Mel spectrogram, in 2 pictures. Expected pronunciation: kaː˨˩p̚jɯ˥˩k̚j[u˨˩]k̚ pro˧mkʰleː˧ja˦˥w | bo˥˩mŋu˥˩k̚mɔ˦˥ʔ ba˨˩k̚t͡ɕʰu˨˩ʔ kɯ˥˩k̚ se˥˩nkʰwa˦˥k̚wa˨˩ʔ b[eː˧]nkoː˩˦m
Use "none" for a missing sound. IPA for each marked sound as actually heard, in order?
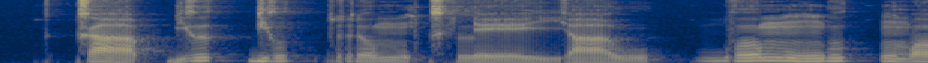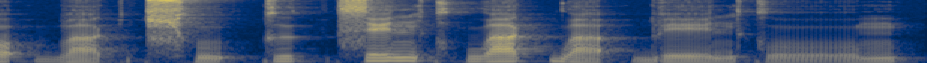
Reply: u˦˥, eː˧

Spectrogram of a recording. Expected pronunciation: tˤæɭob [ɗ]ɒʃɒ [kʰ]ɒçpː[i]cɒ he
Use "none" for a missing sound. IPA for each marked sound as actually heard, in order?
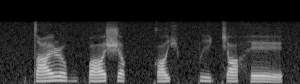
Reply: ɓ, kː, i

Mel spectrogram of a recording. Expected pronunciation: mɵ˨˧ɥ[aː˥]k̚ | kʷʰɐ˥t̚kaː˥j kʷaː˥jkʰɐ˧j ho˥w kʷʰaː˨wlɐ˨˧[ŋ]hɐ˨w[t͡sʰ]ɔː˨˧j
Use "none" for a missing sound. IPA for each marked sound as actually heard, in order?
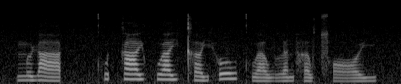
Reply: aː˨, n, t͡sʰ

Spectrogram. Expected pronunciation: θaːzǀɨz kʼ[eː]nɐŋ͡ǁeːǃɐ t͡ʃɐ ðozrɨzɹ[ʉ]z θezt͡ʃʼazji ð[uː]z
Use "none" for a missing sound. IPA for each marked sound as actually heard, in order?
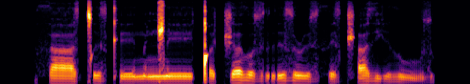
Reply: eː, ʉ, uː

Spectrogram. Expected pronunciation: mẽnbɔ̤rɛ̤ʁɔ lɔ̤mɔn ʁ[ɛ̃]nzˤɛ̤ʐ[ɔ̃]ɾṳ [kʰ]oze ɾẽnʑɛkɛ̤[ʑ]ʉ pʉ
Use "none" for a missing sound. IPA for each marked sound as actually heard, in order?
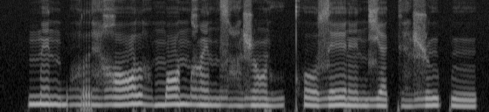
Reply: ẽ, ɔ̃, kʰ, ʐ

